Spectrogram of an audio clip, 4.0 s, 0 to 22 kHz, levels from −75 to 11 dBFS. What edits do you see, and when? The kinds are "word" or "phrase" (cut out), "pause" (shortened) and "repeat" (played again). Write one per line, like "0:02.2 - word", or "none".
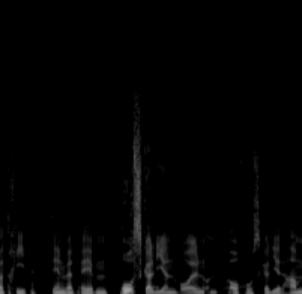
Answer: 0:01.0 - word
0:01.5 - pause
0:02.7 - word
0:03.1 - word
